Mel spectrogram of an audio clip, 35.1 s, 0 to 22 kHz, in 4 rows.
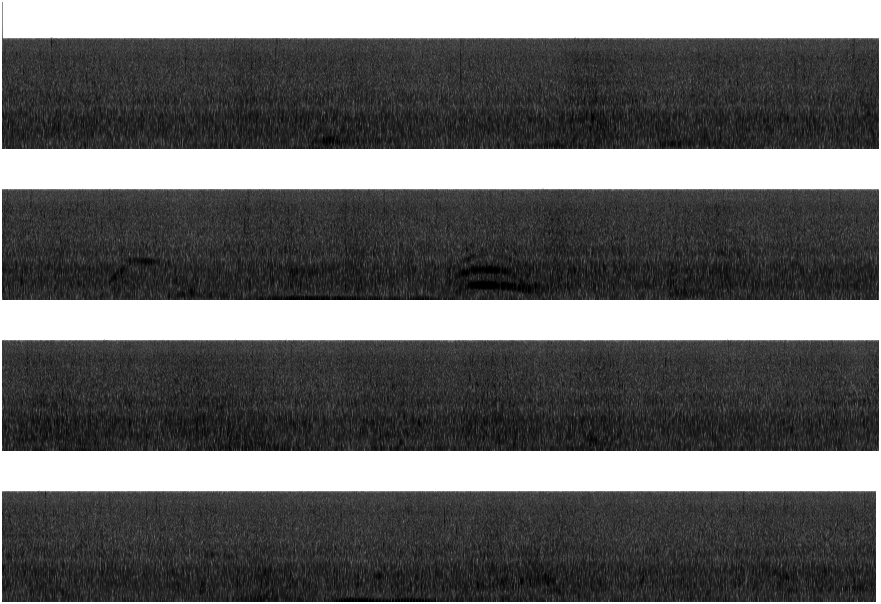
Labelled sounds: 10.0	10.4	humpback whale, 0.97 to 1.1 kHz
13.3	13.9	humpback whale, 0.78 to 1.3 kHz

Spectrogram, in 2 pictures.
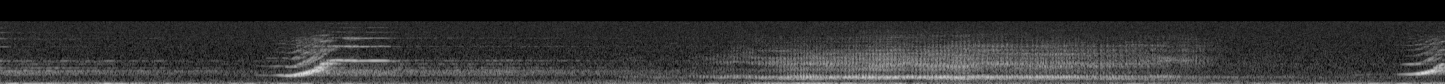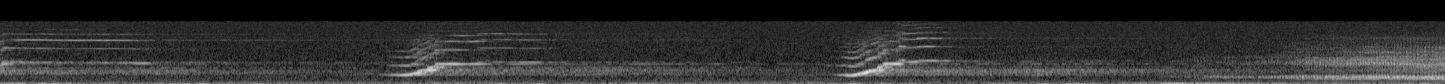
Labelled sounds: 2.5	3.9	humpback whale, 0.80 to 5.8 kHz
7.1	8.0	humpback whale, 0.83 to 1.9 kHz
8.9	9.7	humpback whale, 0.80 to 2.4 kHz
11.6	12.0	humpback whale, 1.1 to 1.4 kHz
14.0	16.0	humpback whale, 0.80 to 4.3 kHz
18.3	20.0	humpback whale, 0.80 to 4.4 kHz
22.8	24.0	humpback whale, 0.80 to 8.0 kHz
27.3	28.2	humpback whale, 0.83 to 1.3 kHz

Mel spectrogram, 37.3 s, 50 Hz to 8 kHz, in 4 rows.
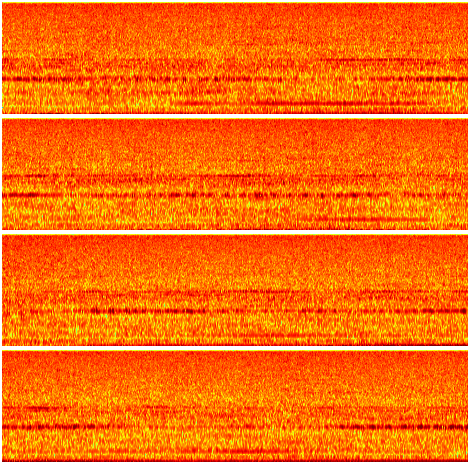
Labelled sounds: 28.7	28.9	vessel noise, 1.5 to 1.8 kHz

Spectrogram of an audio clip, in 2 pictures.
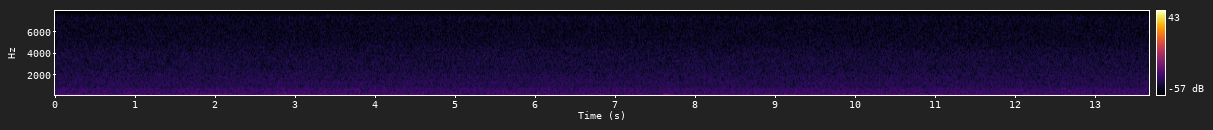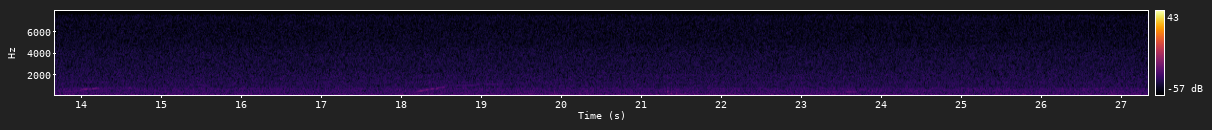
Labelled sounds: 18.7	19.0	humpback whale, 0.96 to 1.1 kHz

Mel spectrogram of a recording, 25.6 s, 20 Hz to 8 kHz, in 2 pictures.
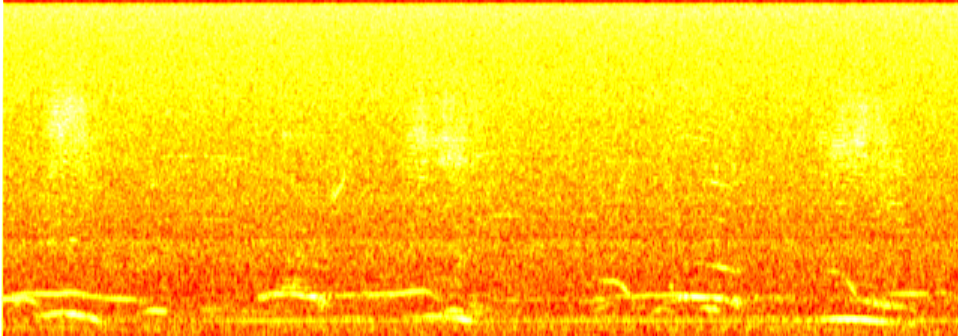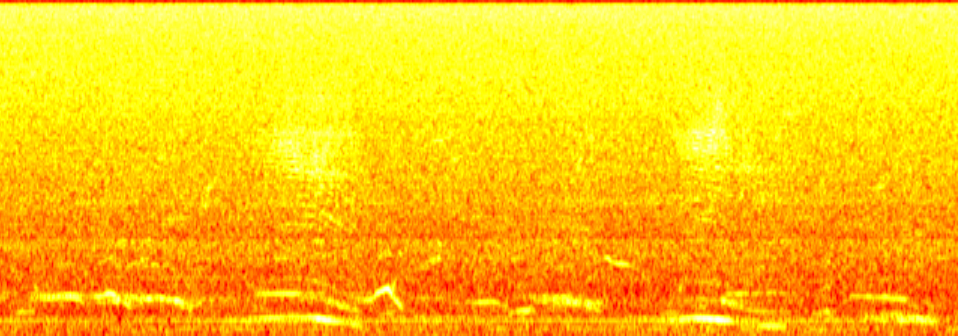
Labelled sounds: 4.4	4.7	humpback whale, 1.3 to 1.7 kHz
9.5	9.7	humpback whale, 1.4 to 1.6 kHz
11.0	11.3	humpback whale, 2.0 to 2.4 kHz
15.0	15.2	humpback whale, 0.96 to 1.1 kHz

